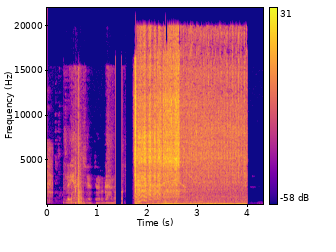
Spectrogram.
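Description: Car engine cranks and catches after a few spoken words, then settles into a loud, steady idle rumble that cuts off abruptly.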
